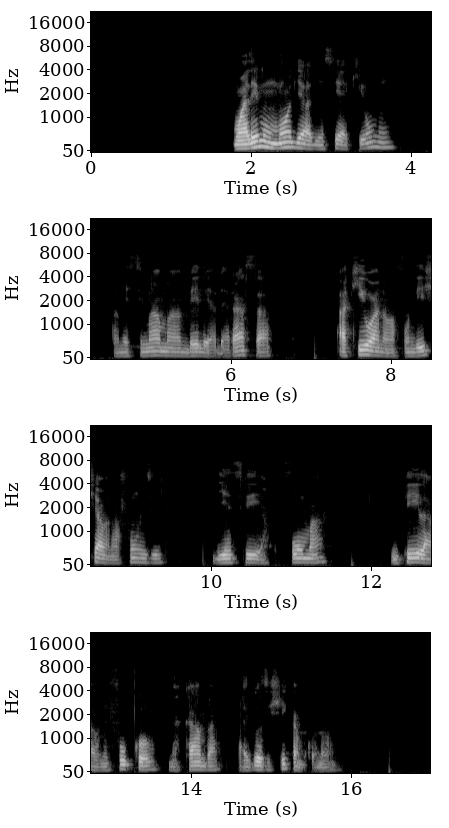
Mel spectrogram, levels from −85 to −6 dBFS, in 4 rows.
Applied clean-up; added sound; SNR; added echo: neural mask model DeepFilterNet 3.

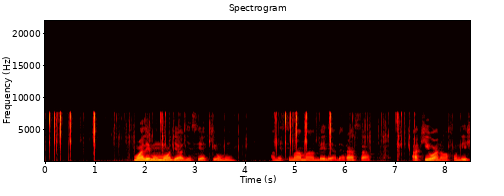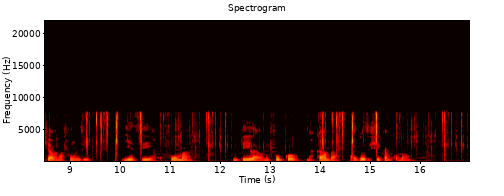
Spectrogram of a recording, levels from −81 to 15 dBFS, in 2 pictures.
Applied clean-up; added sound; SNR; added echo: none; Crack; 7 dB; none.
